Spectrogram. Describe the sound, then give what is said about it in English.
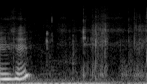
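Crisp crunching of someone biting and chewing a crunchy corn-based, cheeseburger-flavoured snack, a few irregular bursts following a short voiced hum at the start. “He's going for the crunch.”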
